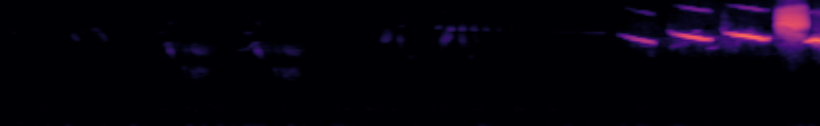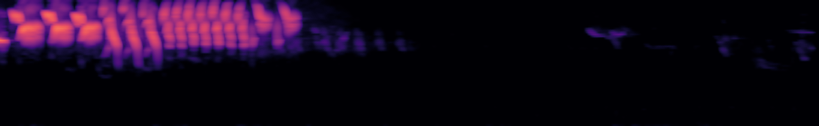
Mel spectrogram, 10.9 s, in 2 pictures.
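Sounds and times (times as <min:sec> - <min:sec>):
vesper sparrow singing: 0:04.2 - 0:07.5.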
